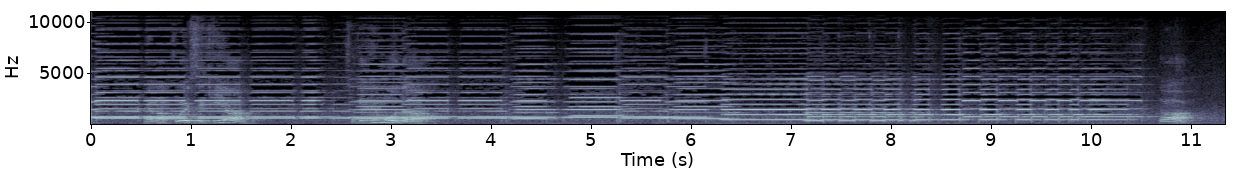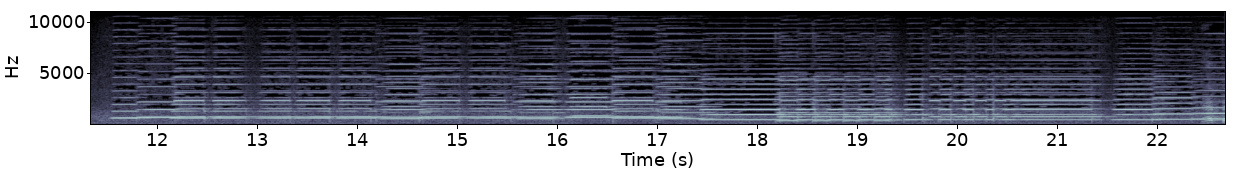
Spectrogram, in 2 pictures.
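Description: Piano accordion playing a solo melody on its right-hand keyboard, single held notes moving step by step in slow phrases. The playing breaks off for about a second a little before the middle, then the phrase is played again.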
